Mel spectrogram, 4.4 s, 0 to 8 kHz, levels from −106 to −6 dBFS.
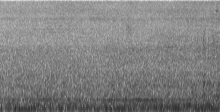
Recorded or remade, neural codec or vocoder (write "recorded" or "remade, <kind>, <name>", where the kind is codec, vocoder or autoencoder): recorded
